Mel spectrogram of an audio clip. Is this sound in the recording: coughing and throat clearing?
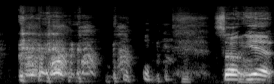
yes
